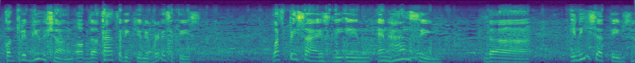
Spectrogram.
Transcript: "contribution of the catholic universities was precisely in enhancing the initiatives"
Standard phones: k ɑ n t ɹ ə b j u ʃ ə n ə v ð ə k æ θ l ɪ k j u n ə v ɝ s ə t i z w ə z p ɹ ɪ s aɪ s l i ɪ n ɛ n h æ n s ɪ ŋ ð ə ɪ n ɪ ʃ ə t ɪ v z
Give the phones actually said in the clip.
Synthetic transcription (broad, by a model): k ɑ n t ɹ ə b j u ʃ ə n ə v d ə k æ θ l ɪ k j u n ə v ɝ s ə t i s w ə s p ɹ ɪ s aɪ s l i ɪ n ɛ n h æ n s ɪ ŋ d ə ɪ n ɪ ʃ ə t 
